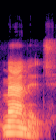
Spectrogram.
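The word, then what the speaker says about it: manage: ఉన్నాయి two syllabus ఏవేవి మేనేజ్ అయితే ఏ సిలబల్ ఎక్కువ ఫోర్స్ గా పలుకుతుంది ఫస్ట్ సిలబుల్ సెకండ్ సిలబుల్ కంటే ఎక్కువ ఫోర్స్ గా పలుకుతుంది దీన్ని ఎలా పలుకుతాం మేనేజ్ ఓకే దీనికి ఎం ఈ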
